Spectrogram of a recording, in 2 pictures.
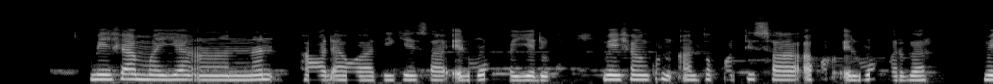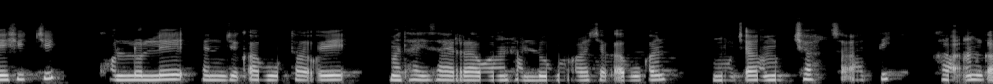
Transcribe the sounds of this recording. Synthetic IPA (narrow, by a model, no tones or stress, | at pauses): me̞ːʃaːmɐjːaːʔaːnːɐnhaːᶑaːwaːt̪iːke̞ːsːaːʔɪ̰lmuːffɐjːɐd̪ʊᶑɐ̥me̞ːʃaːŋkʊna̰ːlt̪ɔkːɔt̪ːɪsaːʔɐfʊɾɛ̰lmuːfɡɐɾɡaːɾɐ | me̞ːʃɪt͡ʃːɪ | kʰɔlːɔlːe̞ːkɐnd͡ʒɛkʼɐbʊt̪ɐʔʔeː | mɐt̪aːɪsaːɪrːaːwaːnɦɐlːuːbʊrːaːt͡ʃːɐkʼɐ̰bʊkɐn | mʊt͡ʃʼmʊt͡ʃːɐsɐ̰ʔat̪ːɪ | kʰaːʔɐ̰ŋkʼɐ̰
